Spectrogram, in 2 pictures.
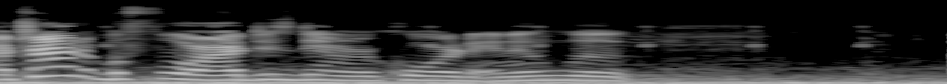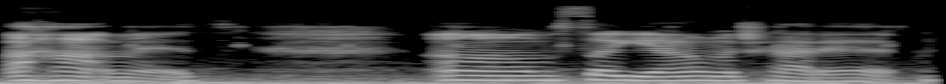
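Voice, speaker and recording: A woman's voice: medium pitch, moderate pace. A young woman, chatting casually into her phone while she drives, rambling with lots of fillers. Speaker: vlogger. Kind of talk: casual chat while driving. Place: in a car on the road. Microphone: phone mounted in the car. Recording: dull phone audio, loud road noise.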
